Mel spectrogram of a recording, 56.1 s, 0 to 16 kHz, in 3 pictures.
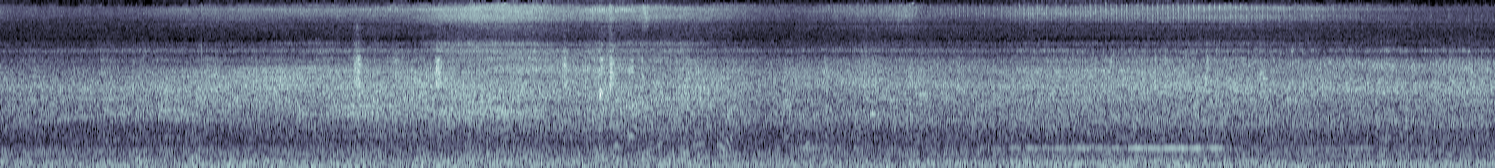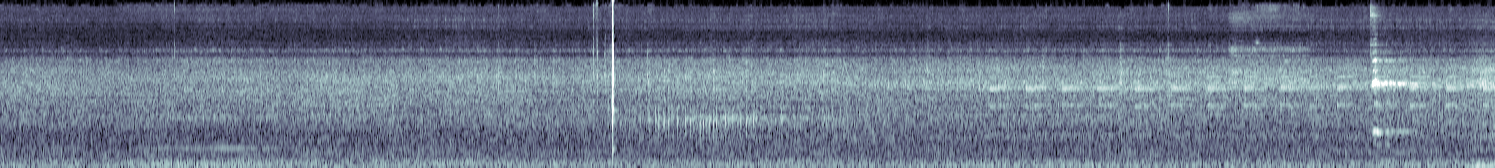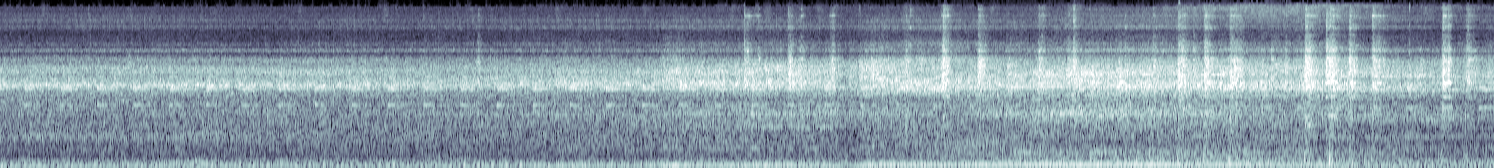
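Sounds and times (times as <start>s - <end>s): locomotive rumbling: 0.0s - 56.0s
sharp clicks: 26.1s - 26.4s.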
